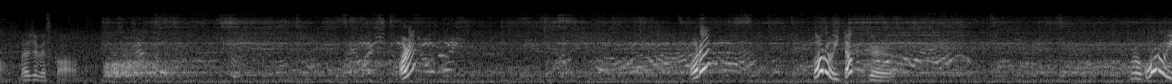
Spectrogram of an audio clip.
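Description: A pachinko machine plays loud whooshing sound effects.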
